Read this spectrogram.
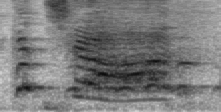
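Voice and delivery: explosive high karate yell; hammed-up fighting shout; karate roar. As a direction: let out a martial-arts battle cry. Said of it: "Let me hear the roar".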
